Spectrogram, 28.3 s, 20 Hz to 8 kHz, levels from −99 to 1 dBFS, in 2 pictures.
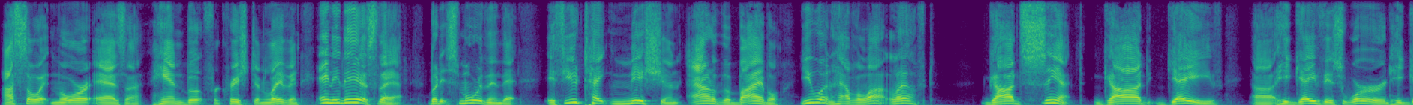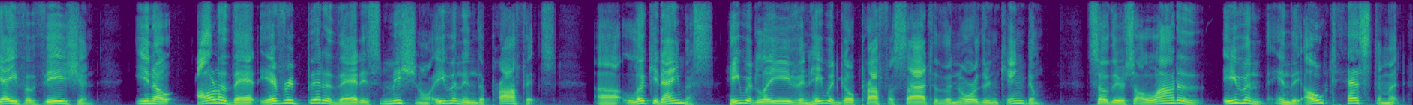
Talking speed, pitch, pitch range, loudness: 185 wpm, 140 Hz, 115-165 Hz, -18 LUFS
